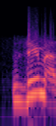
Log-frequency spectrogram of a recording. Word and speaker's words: Zuma: Okay, the next character is Zuma. Is that how you say it? Zuma, that's right, like the beach.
